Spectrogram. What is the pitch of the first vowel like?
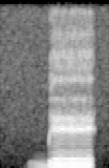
high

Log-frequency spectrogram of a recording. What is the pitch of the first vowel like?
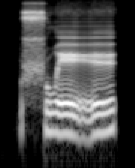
low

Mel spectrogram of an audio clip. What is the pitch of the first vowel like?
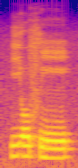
high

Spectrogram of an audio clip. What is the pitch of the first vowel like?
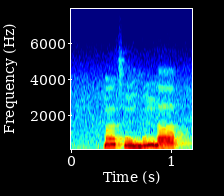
low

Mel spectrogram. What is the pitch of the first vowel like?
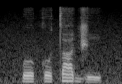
low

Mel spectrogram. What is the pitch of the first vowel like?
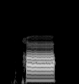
high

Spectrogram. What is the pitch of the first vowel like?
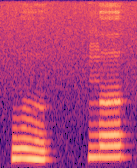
low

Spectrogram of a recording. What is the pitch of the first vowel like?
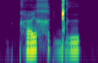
rising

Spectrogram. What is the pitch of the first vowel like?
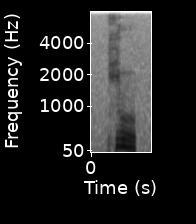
falling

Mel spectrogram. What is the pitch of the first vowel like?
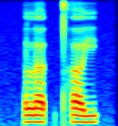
high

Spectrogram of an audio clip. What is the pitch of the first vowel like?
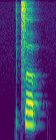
low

